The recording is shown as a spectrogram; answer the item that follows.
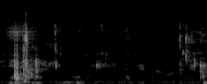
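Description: Close-miked chewing of paratha and chicken curry: wet, squishy mouth sounds with short clicks. The loudest burst comes just after the start, and it is quieter through the second half.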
